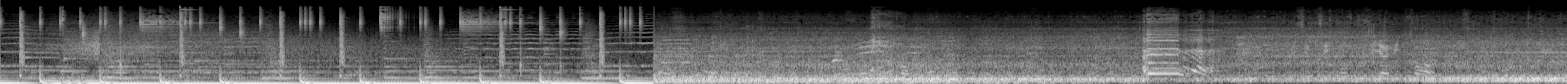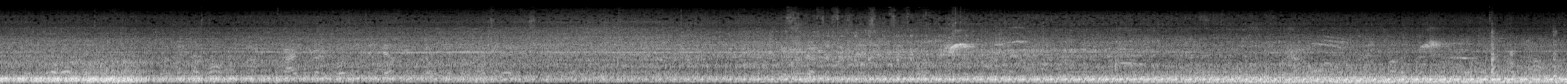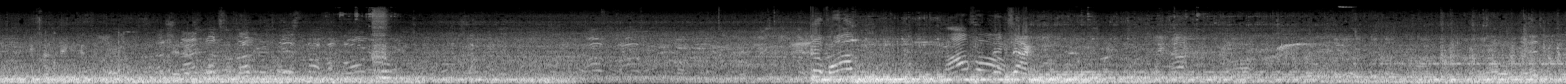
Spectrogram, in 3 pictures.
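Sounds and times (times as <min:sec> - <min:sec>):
vans driving slowly past: 0:06.5 - 0:47.0
people talking: 0:06.6 - 0:09.7, 0:11.4 - 0:21.7, 0:23.0 - 0:45.4, 0:46.0 - 0:47.0
short horn toot: 0:11.4 - 0:12.2, 0:35.0 - 0:35.5.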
